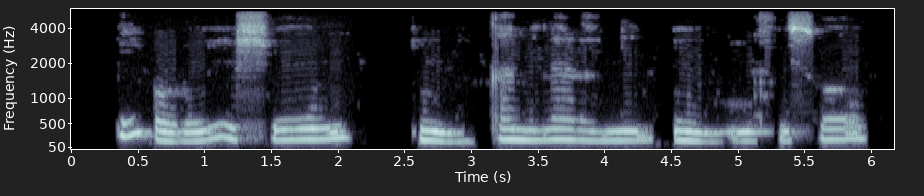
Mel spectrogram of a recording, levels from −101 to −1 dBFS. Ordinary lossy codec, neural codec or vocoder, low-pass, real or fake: none; none; 5.4 kHz; real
